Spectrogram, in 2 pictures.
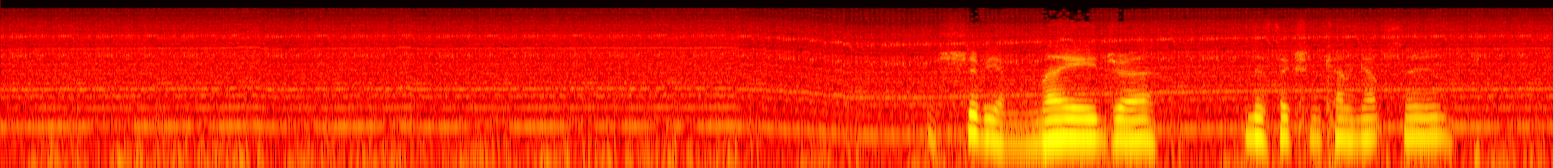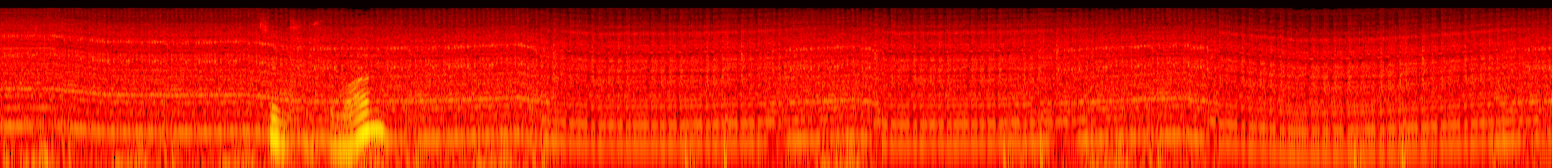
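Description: A scooter engine hums steadily, its pitch rising and falling with speed.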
